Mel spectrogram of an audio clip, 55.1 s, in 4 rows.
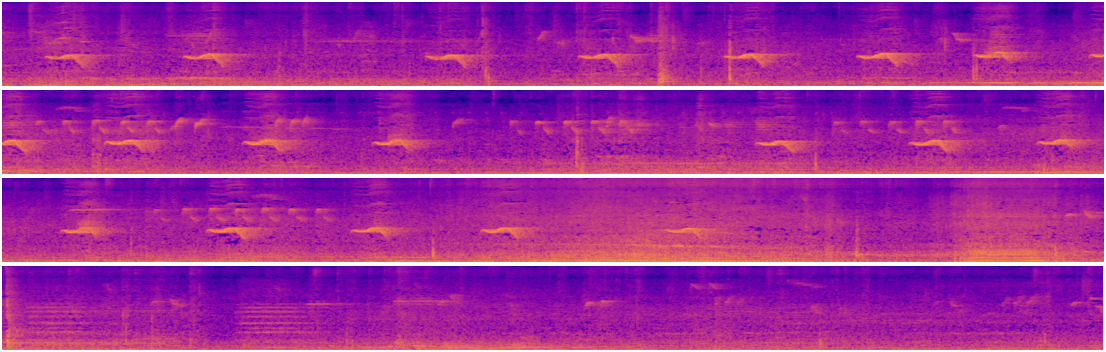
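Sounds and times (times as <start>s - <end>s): birds twittering in high trills: 0.3s - 3.2s, 4.0s - 6.2s, 10.6s - 19.2s, 22.6s - 27.6s, 28.2s - 32.7s, 33.4s - 34.4s.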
